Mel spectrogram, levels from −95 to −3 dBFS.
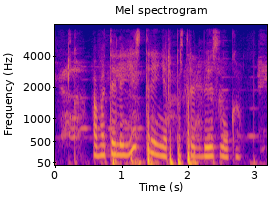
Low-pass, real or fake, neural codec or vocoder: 7.2 kHz; real; none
